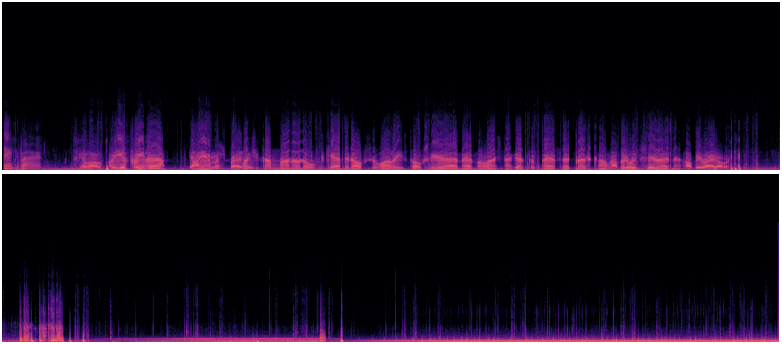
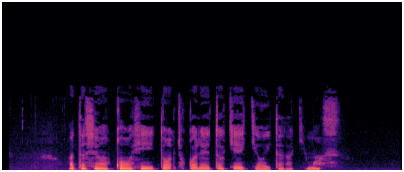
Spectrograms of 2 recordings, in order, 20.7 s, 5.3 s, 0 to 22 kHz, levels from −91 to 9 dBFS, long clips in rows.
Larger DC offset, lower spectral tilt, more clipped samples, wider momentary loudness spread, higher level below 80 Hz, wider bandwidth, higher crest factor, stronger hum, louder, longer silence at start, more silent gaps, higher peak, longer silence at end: neither; first, -9 dB/octave vs -6 dB/octave; neither; about the same, 12 LU vs 10 LU; first, -50 dBFS vs -68 dBFS; second, 6.4 kHz vs 10 kHz; about the same, 18 dB vs 18 dB; neither; second, -30 LUFS vs -23 LUFS; second, 0 s vs 0.9 s; neither; second, -12 dBFS vs -4 dBFS; second, 0 s vs 0.85 s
